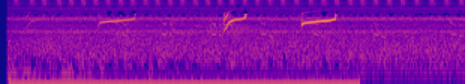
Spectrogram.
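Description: A bird calling with a rising, upward-slurred whistle, four times over about four seconds. Behind it, insects keep up a steady high buzz and a fast, evenly pulsing trill.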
